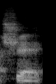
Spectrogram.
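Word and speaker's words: Skjei: I say Shea, but Brady I don't know if Shea. that's right. Yeah, Shea.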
